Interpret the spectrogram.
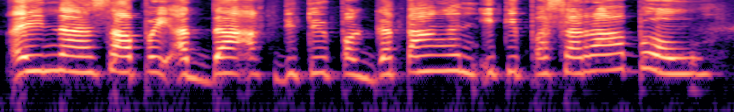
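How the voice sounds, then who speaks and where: A sweet younger sister in an Ilocano radio comedy. She speaks in a very high, bright voice with a northern Philippine accent, agreeable and close to the mic. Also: steady tone, moderate pace, no room sound. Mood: caring, curious. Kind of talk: radio comedy drama acting.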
